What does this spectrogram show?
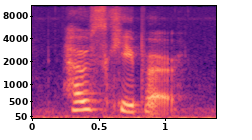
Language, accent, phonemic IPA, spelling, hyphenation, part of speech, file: English, US, /ˈhaʊskipɚ/, housekeeper, house‧keep‧er, noun, En-us-housekeeper.ogg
